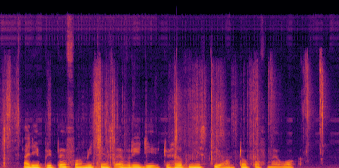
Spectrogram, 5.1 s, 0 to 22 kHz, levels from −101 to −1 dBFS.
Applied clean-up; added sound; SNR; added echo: none; Scissors; 20 dB; none.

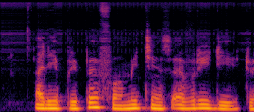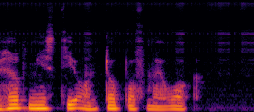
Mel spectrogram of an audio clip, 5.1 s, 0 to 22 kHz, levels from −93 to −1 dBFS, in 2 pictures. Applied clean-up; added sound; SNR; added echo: none; none; none; none.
